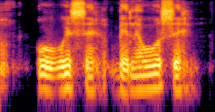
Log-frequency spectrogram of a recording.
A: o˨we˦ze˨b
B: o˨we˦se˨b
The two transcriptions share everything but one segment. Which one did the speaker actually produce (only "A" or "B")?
B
